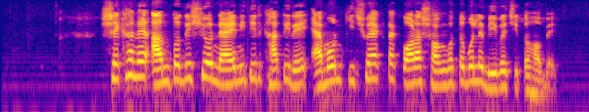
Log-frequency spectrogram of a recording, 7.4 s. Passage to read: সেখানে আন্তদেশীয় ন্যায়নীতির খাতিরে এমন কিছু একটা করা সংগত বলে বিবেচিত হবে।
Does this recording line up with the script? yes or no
yes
